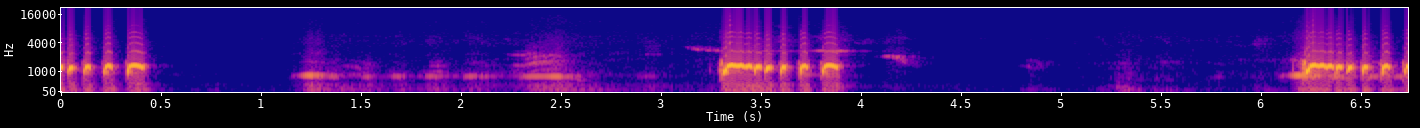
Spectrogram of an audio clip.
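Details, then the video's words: Local and Bangkok zebra doves answering each other in turn: repeated loud bursts of quick bubbling staccato coos every three seconds, separated by a soft, lower series of short coo notes. "Perkutut Lokal & Bangkok Bunyi Saling Bersahutan"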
